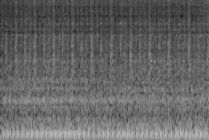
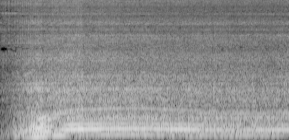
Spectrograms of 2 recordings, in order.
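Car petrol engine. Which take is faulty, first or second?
second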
